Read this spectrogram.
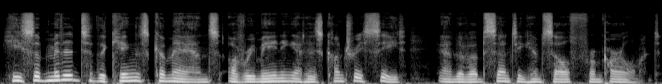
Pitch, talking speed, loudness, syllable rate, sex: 135 Hz, 165 wpm, -16 LUFS, 4.7 syllables/s, male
